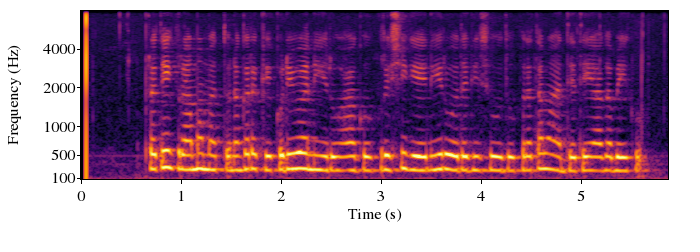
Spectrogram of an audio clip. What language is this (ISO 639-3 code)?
kan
